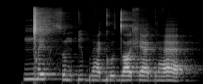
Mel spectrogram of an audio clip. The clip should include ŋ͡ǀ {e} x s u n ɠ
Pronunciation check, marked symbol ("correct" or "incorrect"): correct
